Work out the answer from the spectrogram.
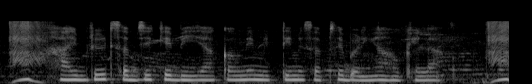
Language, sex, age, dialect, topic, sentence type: Bhojpuri, female, 18-24, Western, agriculture, question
